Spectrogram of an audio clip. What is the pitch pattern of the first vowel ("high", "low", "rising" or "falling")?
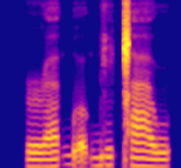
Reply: rising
